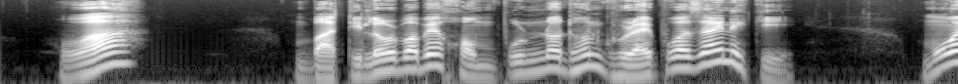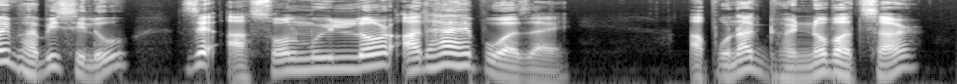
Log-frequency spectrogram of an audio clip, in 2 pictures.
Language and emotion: Assamese, surprised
